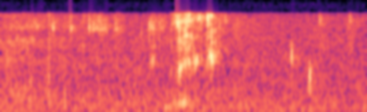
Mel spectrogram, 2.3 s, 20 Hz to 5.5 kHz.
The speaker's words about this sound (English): Take 5 seconds. I got to take a drink of water here.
